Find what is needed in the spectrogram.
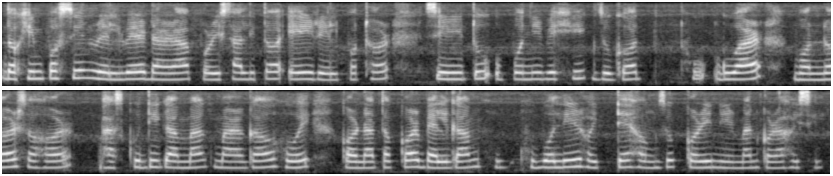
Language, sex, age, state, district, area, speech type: Assamese, female, 18-30, Assam, Sivasagar, rural, read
